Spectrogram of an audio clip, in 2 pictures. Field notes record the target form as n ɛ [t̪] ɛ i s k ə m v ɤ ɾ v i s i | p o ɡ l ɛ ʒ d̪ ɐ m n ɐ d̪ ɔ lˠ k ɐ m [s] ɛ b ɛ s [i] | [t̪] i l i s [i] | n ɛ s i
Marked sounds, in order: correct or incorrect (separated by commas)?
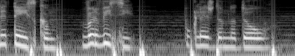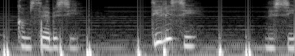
correct, correct, correct, correct, correct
